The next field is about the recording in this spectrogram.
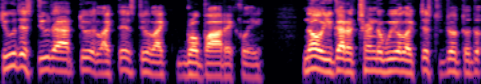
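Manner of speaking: bossy, authoritative, commanding teacher voice. Acting out a driving teacher giving orders: imitating a bossy authoritative instructor. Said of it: "like some authoritative figure saying".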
